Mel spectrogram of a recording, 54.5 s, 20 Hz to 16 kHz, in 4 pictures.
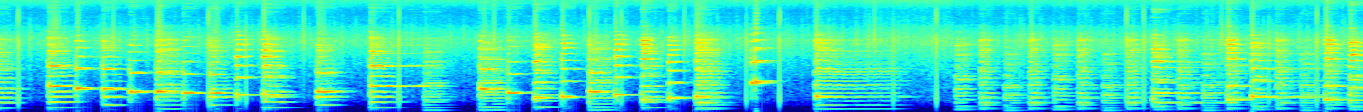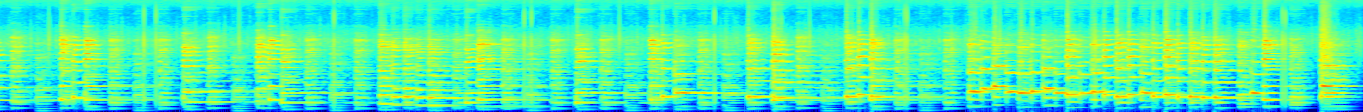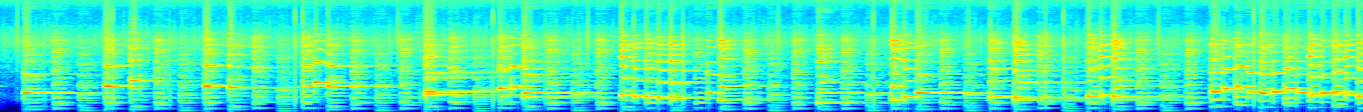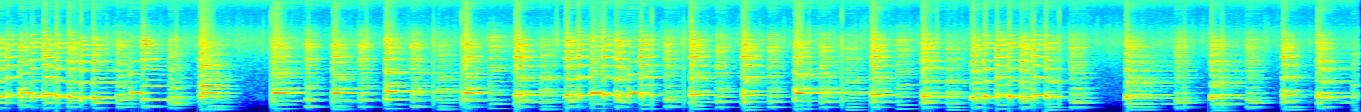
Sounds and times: Keyboard (musical): 0.0 - 54.5.

